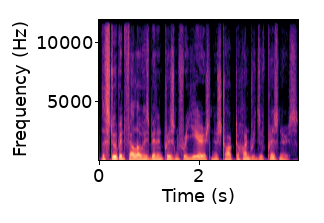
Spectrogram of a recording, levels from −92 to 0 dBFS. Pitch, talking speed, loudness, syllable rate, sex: 120 Hz, 240 wpm, -20 LUFS, 6.0 syllables/s, male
